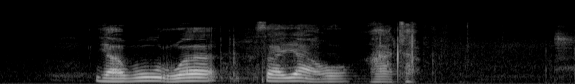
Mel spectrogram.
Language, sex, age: Venda, male, 39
